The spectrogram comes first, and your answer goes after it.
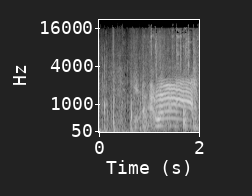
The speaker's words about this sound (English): The horse began to limp.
